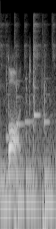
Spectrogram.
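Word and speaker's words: ضاد: In order to pronounce dot correctly, the left and the right sides of the tongue presses the upper palate while making the full and thick sound of dot letter.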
